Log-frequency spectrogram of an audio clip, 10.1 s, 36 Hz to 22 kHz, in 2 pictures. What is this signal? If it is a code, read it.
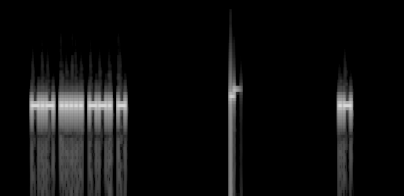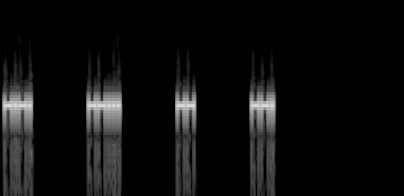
Morse code, heard as a keyed tone, about 42 wpm, spaced as for 16 wpm, 700 Hz. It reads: K5GT AC7MG
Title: USA Call Signs - 8x Character Spacing - 40wpm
